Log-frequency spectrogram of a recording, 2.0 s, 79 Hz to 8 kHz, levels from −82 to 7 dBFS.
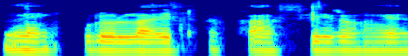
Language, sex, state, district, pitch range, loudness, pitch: Bengali, male, West Bengal, Purulia, 130-135 Hz, -26 LUFS, 130 Hz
